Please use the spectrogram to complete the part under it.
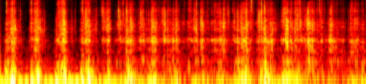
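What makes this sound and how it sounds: Long nails scratch and flick the dense, soft bristles of a hand-sized pink silicone scrubber held in the hand. The result is a quick, uneven run of crackly scratches and soft flicks with a bright, hissy edge and dull low thumps underneath.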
